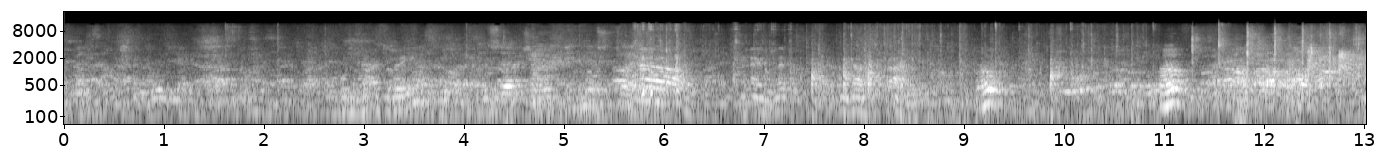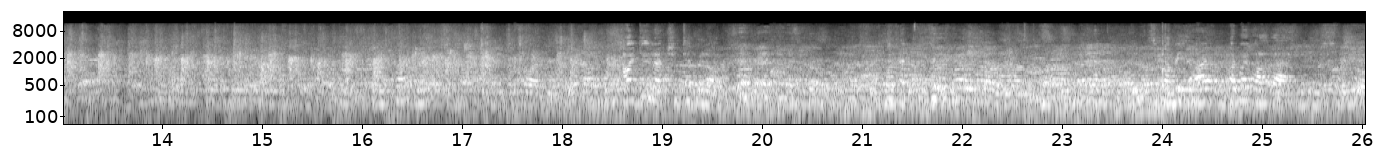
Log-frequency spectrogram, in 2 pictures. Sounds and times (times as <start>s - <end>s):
Speech: 0.0s - 9.6s, 14.0s - 26.0s.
